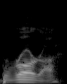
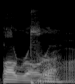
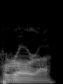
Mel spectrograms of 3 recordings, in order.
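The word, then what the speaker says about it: Brora: You added a syllable. I think it's just, you said it right the first time. Barora, not Barora, but Barora.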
